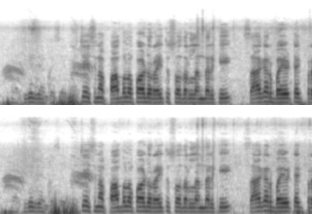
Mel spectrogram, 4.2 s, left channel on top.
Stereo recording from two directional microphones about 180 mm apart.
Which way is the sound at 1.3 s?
10° right (ahead or behind).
